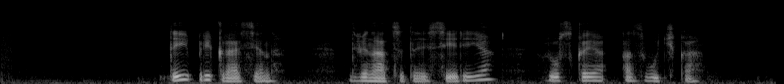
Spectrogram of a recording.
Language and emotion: Russian, neutral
